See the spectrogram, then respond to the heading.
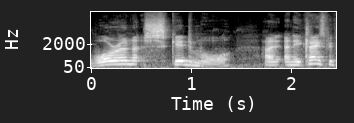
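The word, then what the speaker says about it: Scudamore: sort of American adaption now Skidmore was the original pronunciation and over the years I suppose they call people there um the way they form their letters changed and so Skidmore became scooter more but originally when they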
